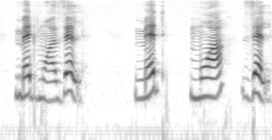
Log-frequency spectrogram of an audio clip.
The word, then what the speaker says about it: Mademoiselle: pronounced as Madame Madame miss in French is pronounced as met more zel Mademoiselle met more zell Mademoiselle ladies and gentlemen is a common expression used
